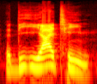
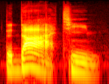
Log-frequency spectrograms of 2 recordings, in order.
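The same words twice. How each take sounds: First: Said in the usual way. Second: "The die team" said slowly, "die" as one word. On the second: Shown as a demonstration. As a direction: stretch out "die" like the word death. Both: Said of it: "D E I with an I in the middle".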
